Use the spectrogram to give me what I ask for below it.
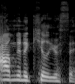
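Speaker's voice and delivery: ordinary talk, nothing marked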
